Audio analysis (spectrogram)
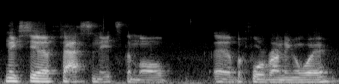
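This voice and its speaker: A man's voice: lowish voice, steady tone, moderate pace. A man chatting casually as a player in a tabletop roleplaying game, on a lo-fi microphone. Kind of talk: casual group roleplaying chat. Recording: dull lo-fi mic, faint noise.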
